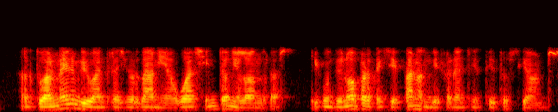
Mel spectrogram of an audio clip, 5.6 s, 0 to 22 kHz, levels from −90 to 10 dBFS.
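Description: From start to end the speech runs through a G.729 codec, which fits the G.729A variant at 8 kbit/s. The line band spans roughly 200 Hz to 3.6 kHz, so the speech loses its low body and much of its upper sibilance. Each 10 ms frame is rebuilt from a vocal tract filter, a pitch predictor and a handful of pulses rather than the original waveform. The codec damage is plainly audible as a rough, slightly synthetic grain.

From 4.19 to 4.26 s, just after "i continua", there is VoIP packet loss concealed by the speech codec. About 30 ms of audio is missing, which fits a single lost packet. The decoder fills the gap by extending its last pitch and filter state at falling gain, so the sound smears into a brief, fading stretch. Because each frame depends on the one before, the speech stays weak and distorted for several tens of milliseconds after the stream resumes.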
